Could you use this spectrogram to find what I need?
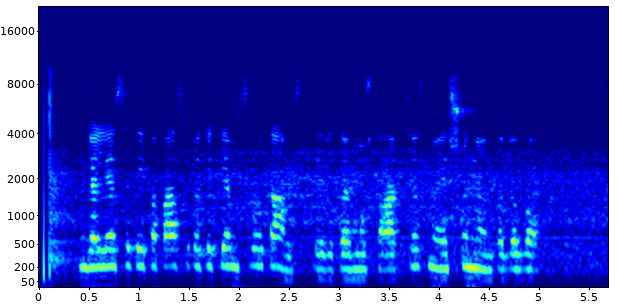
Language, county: Lithuanian, Vilnius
